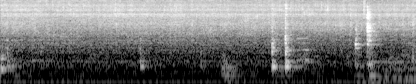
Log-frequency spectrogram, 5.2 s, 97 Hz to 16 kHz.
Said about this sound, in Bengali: মিডিয়ামে রেখে এইভাবে 2 মিনিট লাউটাকে ভেজে নিতে হবে।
